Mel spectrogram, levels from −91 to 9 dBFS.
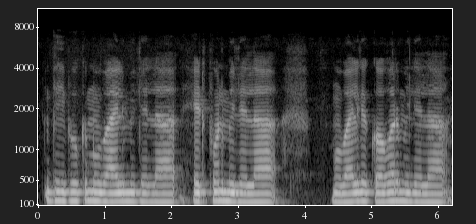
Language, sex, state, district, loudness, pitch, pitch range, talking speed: Bhojpuri, male, Bihar, East Champaran, -21 LUFS, 145 Hz, 140-150 Hz, 125 wpm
